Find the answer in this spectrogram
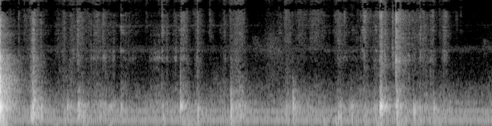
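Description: Plastic cloche and decorative eggs being handled on a terracotta pot: a sharp knock at the start, then a few faint taps and rubs as the eggs are shifted inside the cloche.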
